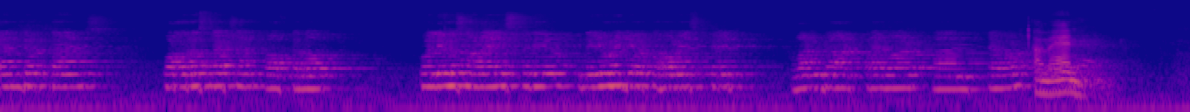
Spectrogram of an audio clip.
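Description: A man chants in a sung voice, echoing in a large hall.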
